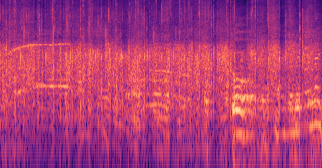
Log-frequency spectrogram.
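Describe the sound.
An audience applauds steadily, a dense wash of clapping hands that holds at an even, fairly loud level for the whole stretch, with a few tonal voice fragments mixed in.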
